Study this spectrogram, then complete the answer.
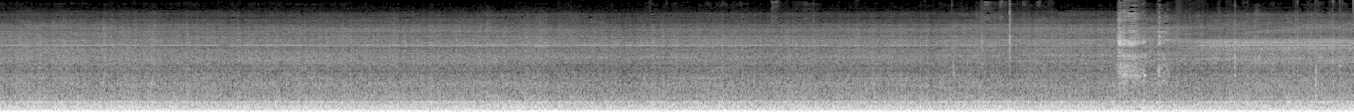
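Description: An airplane's engines drone steadily in a low, loud roar.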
